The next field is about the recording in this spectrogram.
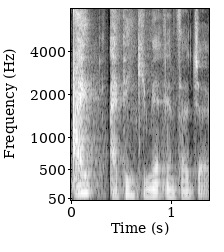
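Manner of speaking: very low, very soft, hurried delivery. Speaker reenacting their own remark during an argument: very quiet and quick. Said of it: "Very quietly and quickly".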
